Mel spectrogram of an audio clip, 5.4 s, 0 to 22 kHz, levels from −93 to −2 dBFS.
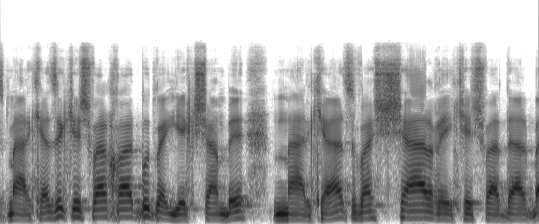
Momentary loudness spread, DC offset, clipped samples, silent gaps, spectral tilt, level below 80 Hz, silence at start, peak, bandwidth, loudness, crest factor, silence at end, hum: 4 LU; under 0.1%; under 0.1%; none; -4.5 dB/octave; -54 dBFS; 0 s; -4 dBFS; 9.8 kHz; -18 LUFS; 14 dB; 0 s; none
